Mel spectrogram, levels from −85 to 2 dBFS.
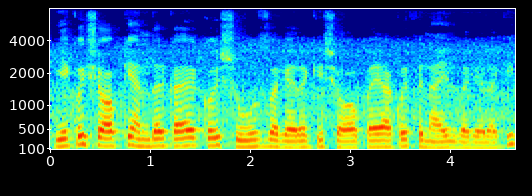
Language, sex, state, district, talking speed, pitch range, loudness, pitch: Hindi, male, Madhya Pradesh, Katni, 245 wpm, 125-155 Hz, -17 LUFS, 140 Hz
